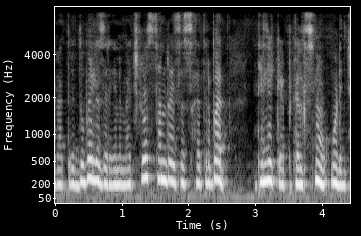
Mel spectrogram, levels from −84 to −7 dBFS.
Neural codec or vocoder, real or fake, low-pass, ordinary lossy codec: codec, 24 kHz, 3.1 kbps, DualCodec; fake; 7.2 kHz; AAC, 48 kbps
